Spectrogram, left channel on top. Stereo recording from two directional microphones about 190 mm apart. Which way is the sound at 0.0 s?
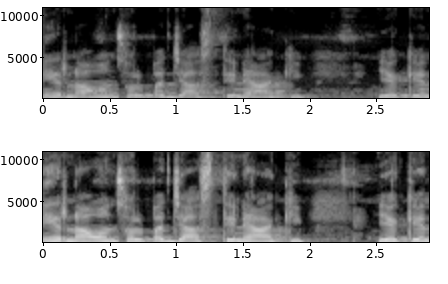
50° right (ahead or behind).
